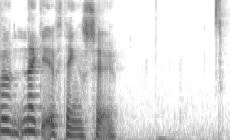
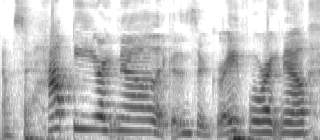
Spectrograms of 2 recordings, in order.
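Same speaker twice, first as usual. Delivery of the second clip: bright, higher, bubbly lilt; giddy happy; 5 semitones higher than usual. Shown as a demonstration. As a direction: sound over the moon. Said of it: "see how that affects your brain".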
